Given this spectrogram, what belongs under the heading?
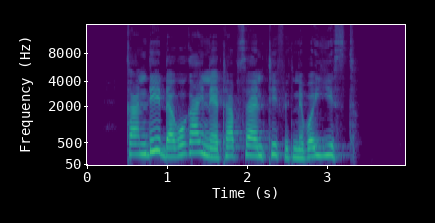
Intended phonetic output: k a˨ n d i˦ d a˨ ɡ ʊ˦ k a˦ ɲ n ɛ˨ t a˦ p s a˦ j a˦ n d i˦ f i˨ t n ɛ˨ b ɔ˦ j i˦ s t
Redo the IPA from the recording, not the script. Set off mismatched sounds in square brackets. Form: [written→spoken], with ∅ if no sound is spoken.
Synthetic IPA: k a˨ n d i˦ d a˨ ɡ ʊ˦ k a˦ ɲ n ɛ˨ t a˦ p s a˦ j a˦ n [d→t] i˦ f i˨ [t→k] n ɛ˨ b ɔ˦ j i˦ s t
